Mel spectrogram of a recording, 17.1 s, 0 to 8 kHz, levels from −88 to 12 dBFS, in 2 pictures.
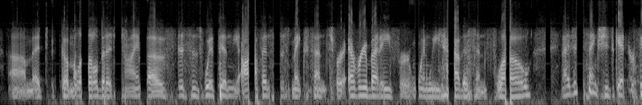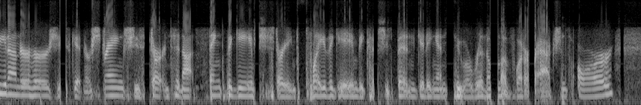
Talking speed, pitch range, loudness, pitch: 230 wpm, 170-190 Hz, -21 LUFS, 180 Hz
